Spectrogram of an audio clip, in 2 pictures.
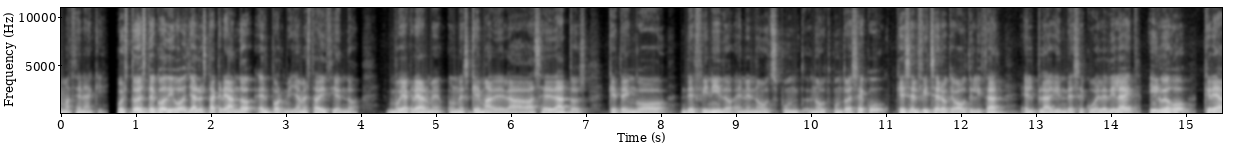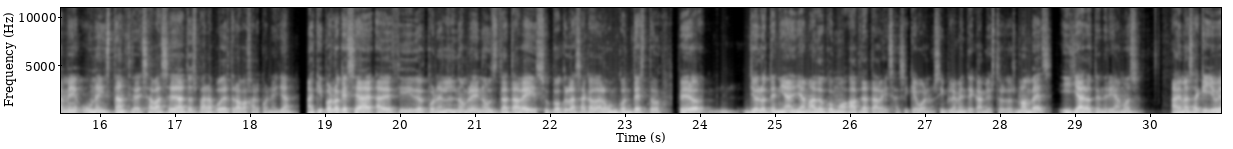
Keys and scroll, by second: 24.9 Tab, 26.6 super+c, 27.3 super+v.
